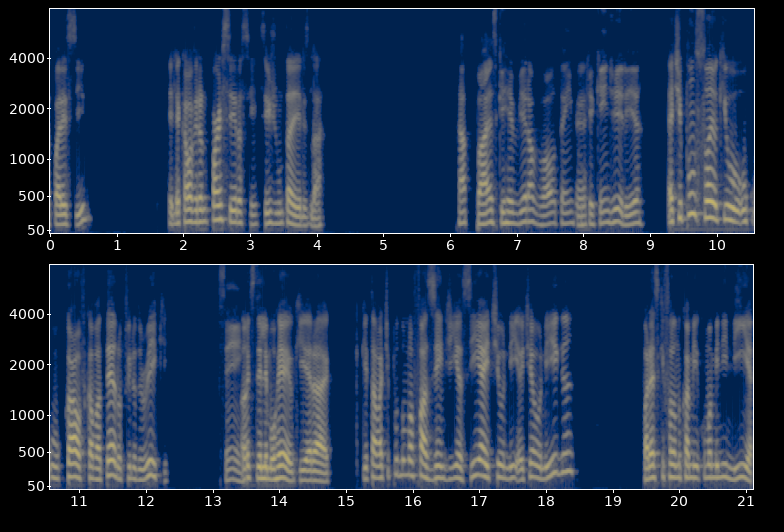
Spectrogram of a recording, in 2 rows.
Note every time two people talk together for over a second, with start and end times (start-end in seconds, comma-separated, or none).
none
